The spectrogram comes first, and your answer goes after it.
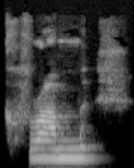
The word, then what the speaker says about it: crumb: Doesn't really represent anything else except that sound in words, unless, of course, it's being that silent letter at the end of words like crumb and thumb and so on.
